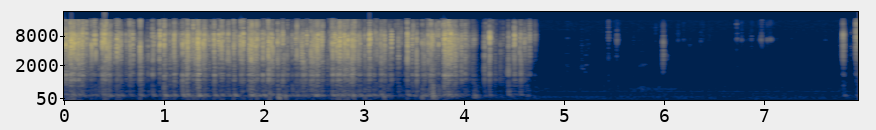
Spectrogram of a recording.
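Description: A utility knife scrapes and carves small scored cubes off a solid, palm-sized red bar of soap held in the hand. Dense, bright, crunchy scraping and crackling runs for about four and a half seconds, then stops into near silence broken by a few faint clicks and a short scrape at the very end.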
